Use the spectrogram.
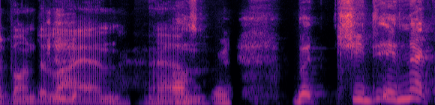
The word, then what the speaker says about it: von der Leyen: It's a surname appropriately rhymes with liar, so it's still a von der Leyen.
